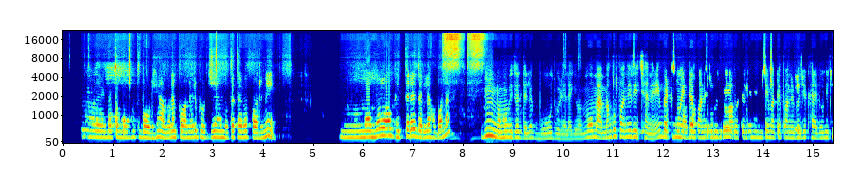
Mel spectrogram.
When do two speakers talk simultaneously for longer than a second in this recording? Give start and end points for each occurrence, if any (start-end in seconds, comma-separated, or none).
12.2-14.7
